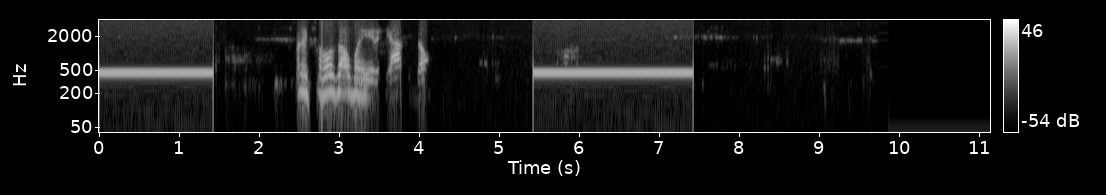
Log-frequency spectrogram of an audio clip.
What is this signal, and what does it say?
Ringback tone (North America), 440 + 480 Hz, with speech.
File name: rg-1600-unknown- - - .77663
